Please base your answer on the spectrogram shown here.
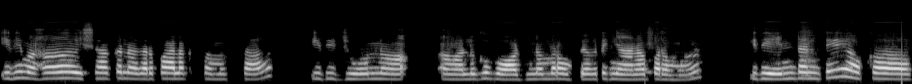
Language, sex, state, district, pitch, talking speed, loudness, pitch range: Telugu, female, Andhra Pradesh, Visakhapatnam, 255 Hz, 120 wpm, -17 LUFS, 245-275 Hz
